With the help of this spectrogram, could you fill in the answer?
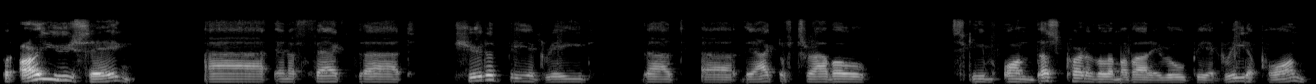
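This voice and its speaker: A man's voice: mid-range voice, slow, rough recording. Councillor guy on an ipad call, lots of ums and restarts. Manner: hesitant, many fillers. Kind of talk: formal meeting question. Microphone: iPad on a remote call.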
